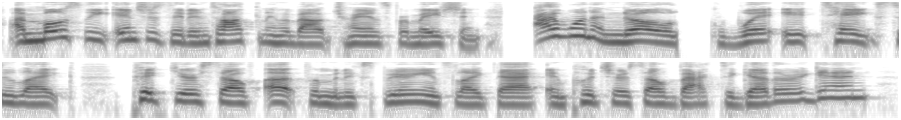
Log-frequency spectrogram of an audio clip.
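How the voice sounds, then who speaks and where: Woman w a deep voice rattling off a travel story on her podcast, says like a lot, dry close sound. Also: expressive, brisk, hardly any pauses, a bit bright, no room sound. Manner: chatty, heavy use of "like", acts out quoted dialogue. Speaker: podcast host. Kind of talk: casual solo podcast storytelling.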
